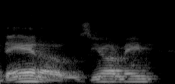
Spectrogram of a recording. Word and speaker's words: Dan-O's: all capital letters so people were pronouncing it like danos or donos they weren't seeing danos you know what i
